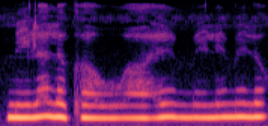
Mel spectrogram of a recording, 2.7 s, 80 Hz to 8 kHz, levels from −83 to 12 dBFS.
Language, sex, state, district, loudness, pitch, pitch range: Hindi, female, Madhya Pradesh, Bhopal, -11 LUFS, 290 Hz, 285-300 Hz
